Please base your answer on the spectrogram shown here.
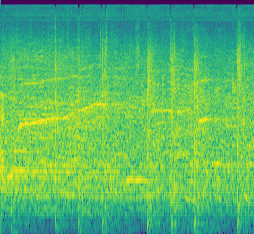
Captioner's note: crowd cheering; Cornett pounding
